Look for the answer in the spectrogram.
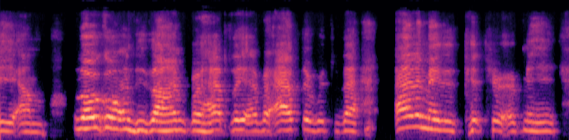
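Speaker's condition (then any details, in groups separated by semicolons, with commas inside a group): Cerebral palsy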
